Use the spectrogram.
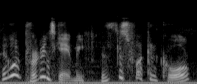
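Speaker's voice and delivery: ordinary talk, nothing marked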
